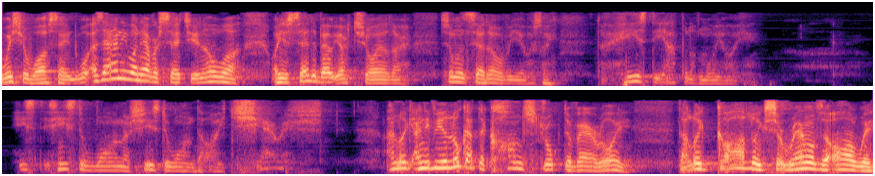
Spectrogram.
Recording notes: Recorded live in Liberty Church on 30th June 2019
